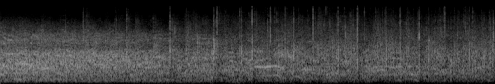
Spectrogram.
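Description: Sustained applause from a live comedy show audience, a dense steady wash of many hands clapping that fills the room at full strength and holds throughout, with faint crowd voices beneath.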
